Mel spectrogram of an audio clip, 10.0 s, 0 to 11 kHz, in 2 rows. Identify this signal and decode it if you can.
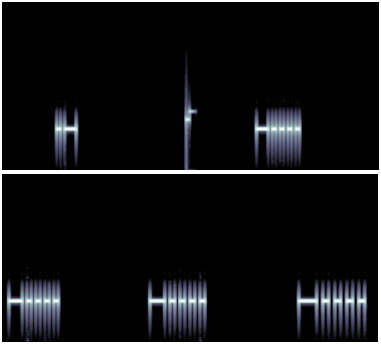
Morse code, heard as a keyed tone, about 20 wpm, 700 Hz. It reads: A 6 6 6 6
